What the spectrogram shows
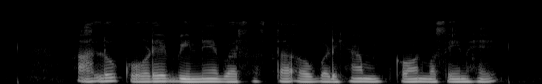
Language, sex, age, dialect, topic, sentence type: Chhattisgarhi, male, 18-24, Northern/Bhandar, agriculture, question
